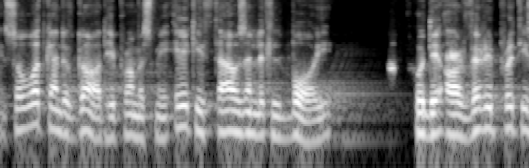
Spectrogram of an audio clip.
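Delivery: ordinary talk, nothing marked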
